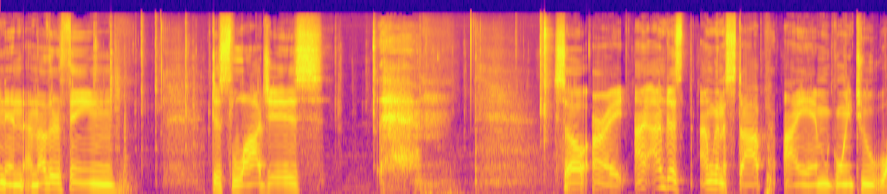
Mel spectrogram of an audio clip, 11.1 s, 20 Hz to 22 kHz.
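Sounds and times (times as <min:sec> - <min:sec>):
plastic toy parts clicking: 0:01.4 - 0:02.7, 0:06.7 - 0:08.0
breathy sigh: 0:04.7 - 0:06.8.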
